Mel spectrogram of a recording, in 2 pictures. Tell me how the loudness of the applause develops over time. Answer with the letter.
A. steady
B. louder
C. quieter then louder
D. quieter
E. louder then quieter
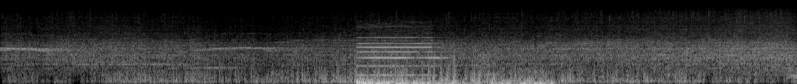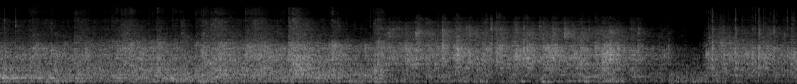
B.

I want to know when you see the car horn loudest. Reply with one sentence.
The loudest moment of the car horn is at 4 seconds.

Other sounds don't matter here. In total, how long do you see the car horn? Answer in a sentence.
The car horn can be heard for 2 seconds in total.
